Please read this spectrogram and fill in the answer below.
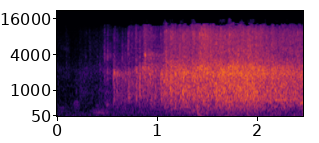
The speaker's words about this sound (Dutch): Dat is nou een applaus. Dat is echt een applaus. Ja, dat is een stuk indrukwekkender applaus. Waar wordt er voor geklapt?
